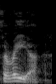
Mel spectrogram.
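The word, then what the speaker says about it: Tsireya: bass as um as Surya even though the t is silent and in life and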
